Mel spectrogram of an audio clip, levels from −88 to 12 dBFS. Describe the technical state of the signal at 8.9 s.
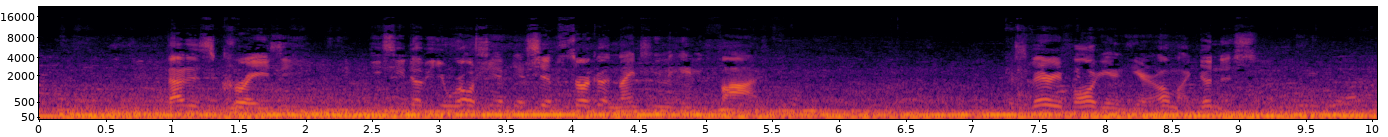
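At 8.9 s the signal is intact, with no dropout, distortion, glitch or other audible fault present at that point.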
